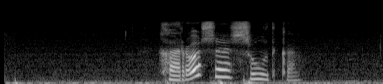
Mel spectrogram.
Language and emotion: Russian, positive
